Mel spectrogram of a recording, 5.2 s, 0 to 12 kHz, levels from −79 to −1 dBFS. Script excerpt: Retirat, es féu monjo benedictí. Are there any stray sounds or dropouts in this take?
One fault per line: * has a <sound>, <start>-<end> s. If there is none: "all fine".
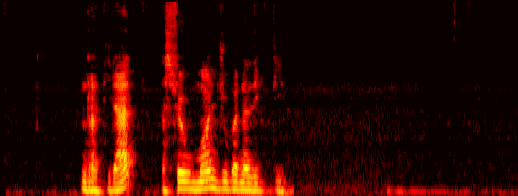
all fine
